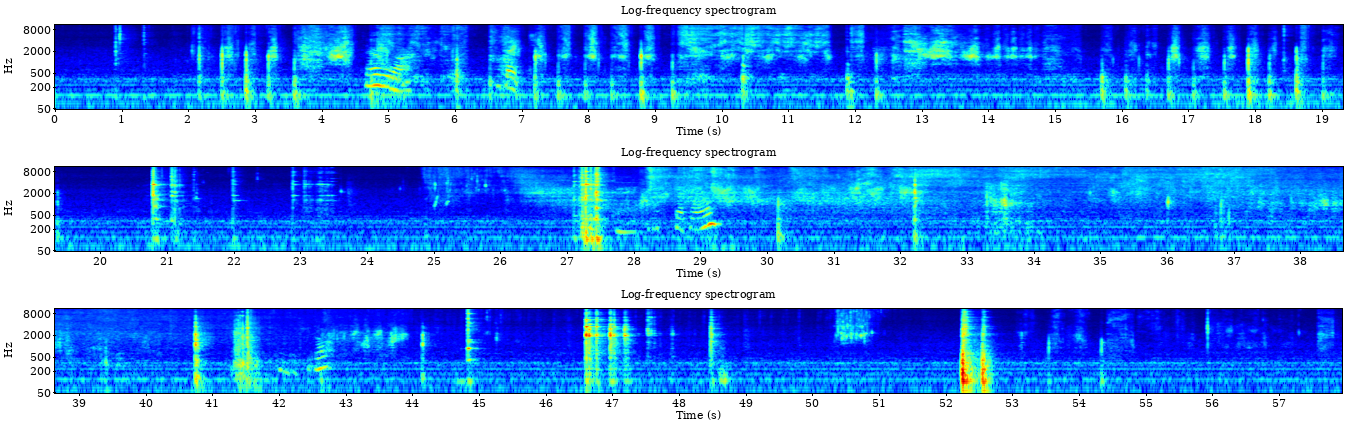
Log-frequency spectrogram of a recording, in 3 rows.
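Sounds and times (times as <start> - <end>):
wooden spoon scraping a pan: 2.1 - 19.4, 27.2 - 40.2, 40.8 - 44.4, 53.1 - 57.9.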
